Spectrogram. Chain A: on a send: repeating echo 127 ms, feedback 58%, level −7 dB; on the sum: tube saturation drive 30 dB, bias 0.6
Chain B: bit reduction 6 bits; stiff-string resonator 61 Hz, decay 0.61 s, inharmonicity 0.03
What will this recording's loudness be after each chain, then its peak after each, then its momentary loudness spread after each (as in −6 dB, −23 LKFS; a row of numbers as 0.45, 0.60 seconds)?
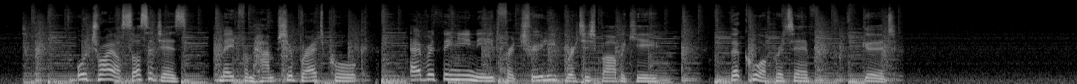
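−33.0, −35.5 LKFS; −26.0, −18.5 dBFS; 16, 8 LU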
